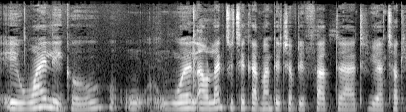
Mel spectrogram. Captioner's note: speaking French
